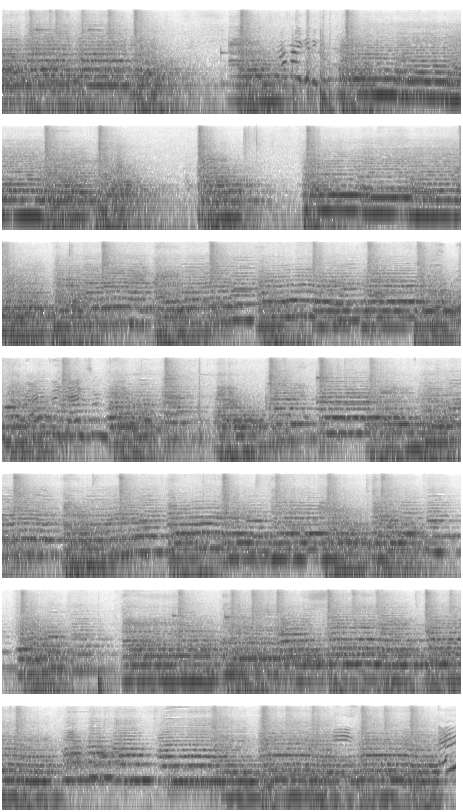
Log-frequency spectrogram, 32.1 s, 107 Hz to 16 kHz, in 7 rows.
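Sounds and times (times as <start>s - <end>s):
concert band playing: 0.0s - 32.0s
percussion strokes: 0.0s - 32.0s.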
